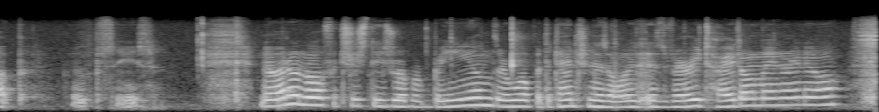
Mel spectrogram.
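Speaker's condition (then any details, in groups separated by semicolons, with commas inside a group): No condition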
